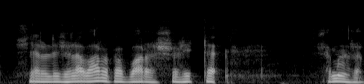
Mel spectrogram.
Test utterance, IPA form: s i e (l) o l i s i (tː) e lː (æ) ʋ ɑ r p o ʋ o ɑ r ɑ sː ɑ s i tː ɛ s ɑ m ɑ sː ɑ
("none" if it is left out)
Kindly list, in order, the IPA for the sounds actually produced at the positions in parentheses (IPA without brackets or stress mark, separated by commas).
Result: lː, none, æ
